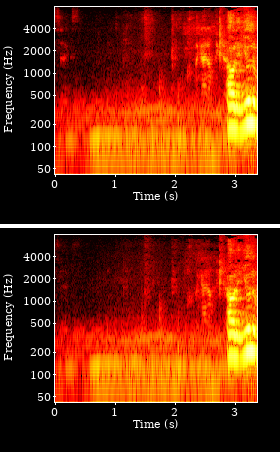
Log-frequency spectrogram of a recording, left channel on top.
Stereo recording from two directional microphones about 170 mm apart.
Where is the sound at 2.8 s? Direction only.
30° right (ahead or behind).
